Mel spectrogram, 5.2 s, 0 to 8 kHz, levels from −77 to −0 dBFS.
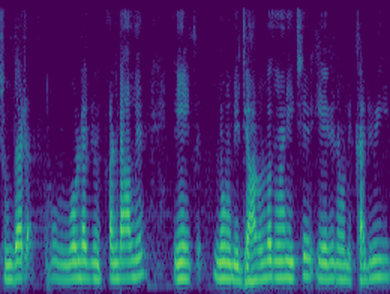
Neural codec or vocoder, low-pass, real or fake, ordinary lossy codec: codec, 16 kHz in and 24 kHz out, 0.6 kbps, FireRedTTS-2 codec; 7.2 kHz; fake; none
